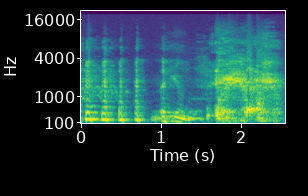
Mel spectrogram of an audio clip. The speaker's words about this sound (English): I heard the cough, and I had to get the black lung pop.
